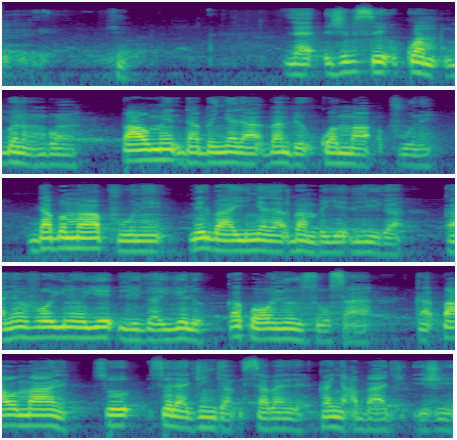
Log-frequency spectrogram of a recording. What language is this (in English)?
Dagbani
